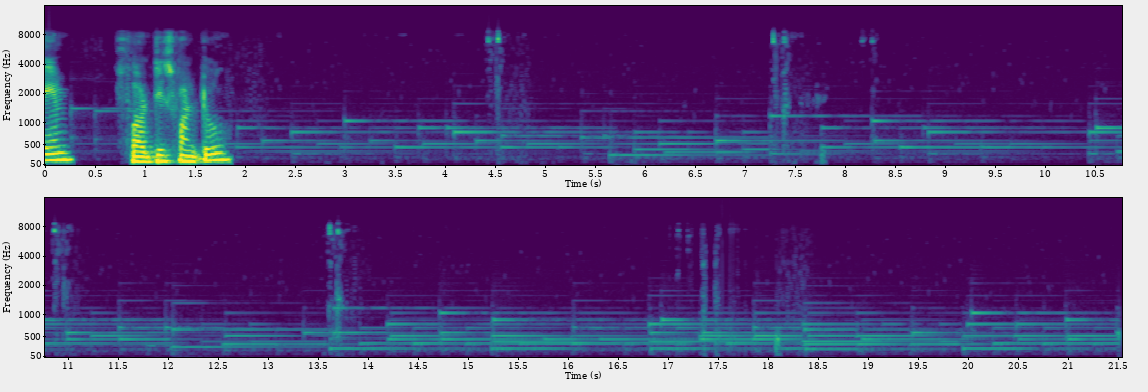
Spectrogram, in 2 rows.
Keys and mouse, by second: 2.6 click, 6.5 click, 7.1 click, 8.0-9.5 drag, 10.7 click, 13.4-19.6 drag.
